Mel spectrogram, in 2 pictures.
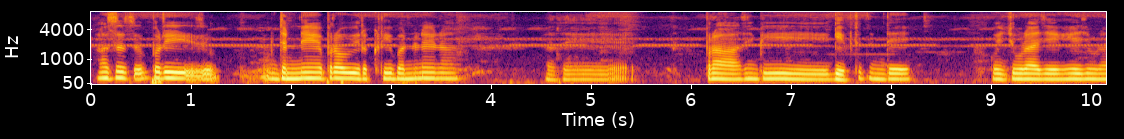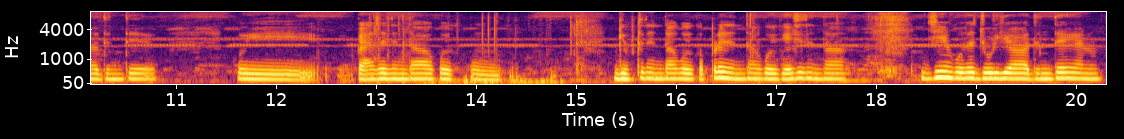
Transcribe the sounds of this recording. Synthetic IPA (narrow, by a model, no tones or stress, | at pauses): əsbəɾiː | d͡ʒənːeːpɾaːiːɾəkʰːɽiːbənɳeːn | ət̪eː | pəɾaːəs̬ĩːbiːɡɪpʰʈd̪ɪnd̪eː | koːiːd͡ʒoːɽaːd͡ʒeːkeːd͡ʒoːɽaːd̪ɪnd̪eː | koːiː | pɛːs̬eːd̪ɪnd̪aːkoːiː | ɡɪpʰʈd̪ɪnd̪aːkoːiːkəpɽeːd̪ɪnd̪aːkoːiːkeːʃd̪ɪnd̪aː | d͡ʒɪːãːkoseːd͡ʒuːɽɪjaːd̪ɪnd̪eːɦən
